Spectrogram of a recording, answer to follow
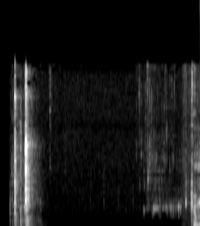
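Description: A brief clink and clatter of a coffee carafe being taken from a drip coffee maker.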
